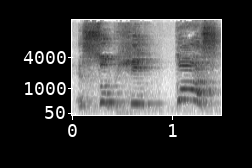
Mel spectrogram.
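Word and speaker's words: ψυχικός: Pero subjicos, con acento en la O al final y con K, que significa naturaleza más baja.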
